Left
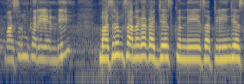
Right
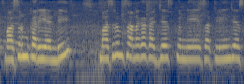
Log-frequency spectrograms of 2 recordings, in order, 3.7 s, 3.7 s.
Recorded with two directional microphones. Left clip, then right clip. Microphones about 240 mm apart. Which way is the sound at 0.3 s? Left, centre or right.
Left.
